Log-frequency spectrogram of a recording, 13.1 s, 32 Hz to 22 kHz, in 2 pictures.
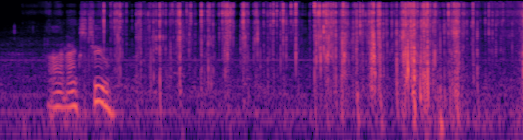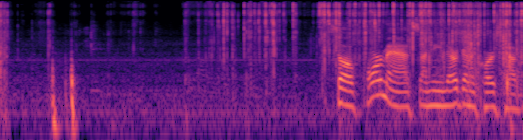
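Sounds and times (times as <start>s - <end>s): card pack wrappers crinkling and tearing: 0.8s - 7.2s, 8.9s - 13.0s
soft handling thumps: 7.0s - 7.6s.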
